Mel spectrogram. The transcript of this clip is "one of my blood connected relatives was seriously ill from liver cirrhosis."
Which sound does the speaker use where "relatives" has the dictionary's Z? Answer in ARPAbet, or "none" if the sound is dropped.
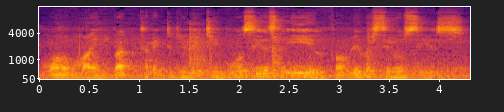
none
